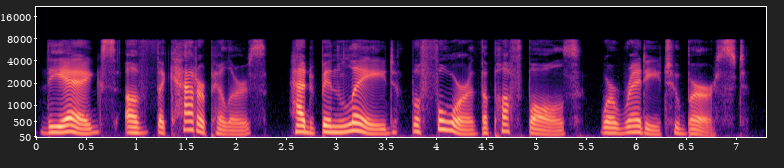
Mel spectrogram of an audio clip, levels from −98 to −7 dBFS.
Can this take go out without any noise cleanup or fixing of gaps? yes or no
yes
